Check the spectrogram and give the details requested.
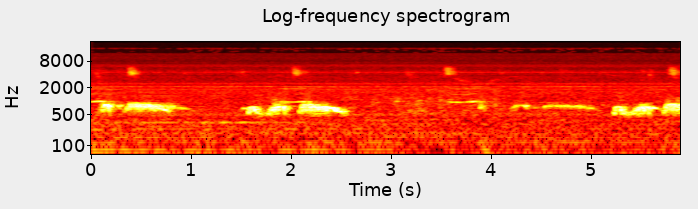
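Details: A decoy spotted dove's urging coo for drawing in wild doves to be caught: fairly distant, husky two-note coos in irregular bursts, a thin drawn note between, set against constant background hiss and faint distant chirps.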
